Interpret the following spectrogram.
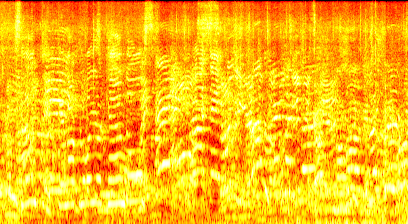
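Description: Overlapping chatter and calling of children and adults, many voices at once with no single clear speaker.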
